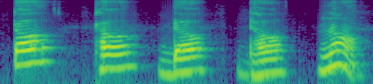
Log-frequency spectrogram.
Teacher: जिह्वा का जो मूल है वहाँ से उच्चार करते हैं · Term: मूर्धन्य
